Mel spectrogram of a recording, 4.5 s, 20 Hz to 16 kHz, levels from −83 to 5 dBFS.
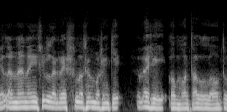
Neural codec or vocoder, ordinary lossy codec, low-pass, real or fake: codec, 32 kHz, 1.9 kbps, SNAC; AAC, 48 kbps; 14.4 kHz; fake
